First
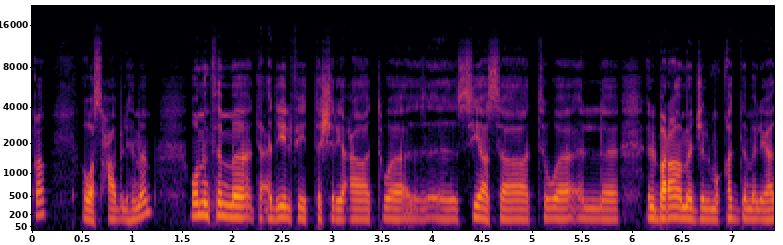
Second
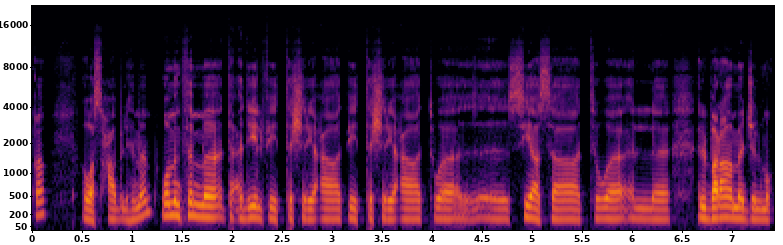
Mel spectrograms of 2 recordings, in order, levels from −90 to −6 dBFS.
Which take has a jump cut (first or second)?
second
